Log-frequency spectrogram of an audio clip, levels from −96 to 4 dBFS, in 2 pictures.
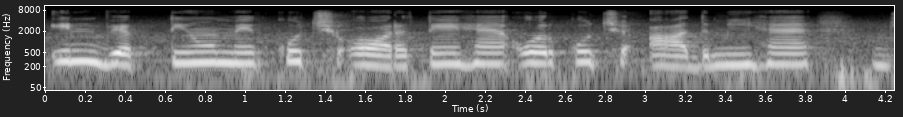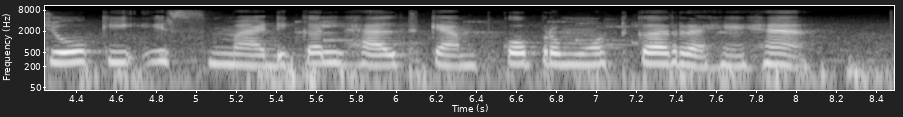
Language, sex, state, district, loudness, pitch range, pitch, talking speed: Hindi, female, Punjab, Fazilka, -16 LUFS, 215-255 Hz, 240 Hz, 140 wpm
